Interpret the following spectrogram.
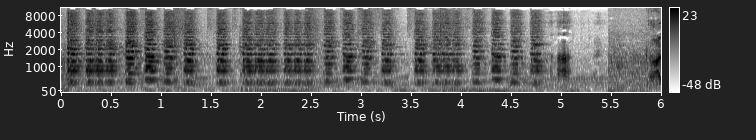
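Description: A multi-tone musical bus horn plays a short tune of steady notes, repeated in quick phrases over low engine and road rumble. It breaks off briefly near the end.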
